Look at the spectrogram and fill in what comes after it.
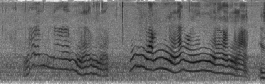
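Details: Domestic cat vocalizing while eating, two long wavering harmonic moans with bends and dips, almost continuous, loud and close, over faint background hum.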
